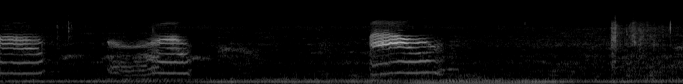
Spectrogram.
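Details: A black and white female cat that dislikes being photographed lets out three clear, whiny meows, the last the loudest and rising then falling, with a low steady hum in the room behind.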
